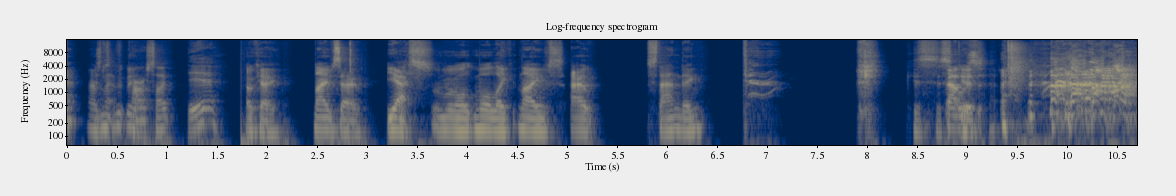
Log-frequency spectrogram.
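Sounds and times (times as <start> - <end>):
speech: 0.0 - 7.0, 7.9 - 10.7
laughter: 9.1 - 10.7
person slapping their own head: 9.4 - 9.7.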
